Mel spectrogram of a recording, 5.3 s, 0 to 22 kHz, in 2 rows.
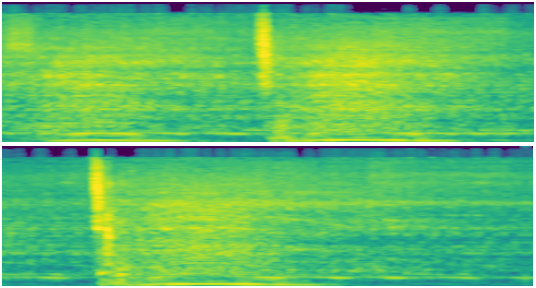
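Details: Car engine: one small crisp metallic tick from the engine area at the start of each sharp throttle blip. Denso iridium plugs at 26,000 km, Shell 0W-40 oil at 6,000 km, possibly bad AI-92 fuel, frost to −53°C; owner asks whether the cold matters. Cause unknown.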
